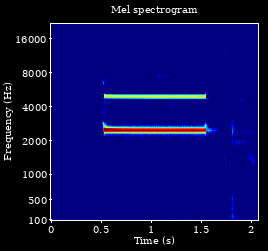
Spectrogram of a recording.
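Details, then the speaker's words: Single steady high-pitched beep of about one second from a Bodyguard 323 Color Vision infusion pump: the unlock confirmation tone after the infusion is stopped and the padlock button is held, before changing the bag. "il faut ensuite déverrouiller la pompe en appuyant le bouton avec des cadenas ici enfin puyet maintenir un petit moment jusqu'à un bip"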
